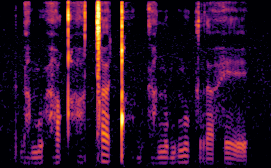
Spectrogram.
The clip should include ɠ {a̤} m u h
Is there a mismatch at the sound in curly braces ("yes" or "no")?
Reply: no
